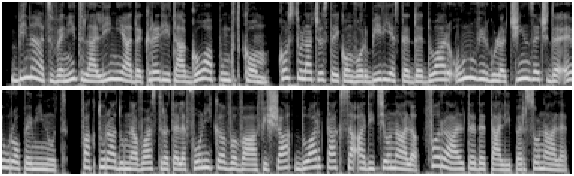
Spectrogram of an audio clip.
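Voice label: Female Romanian IVR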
